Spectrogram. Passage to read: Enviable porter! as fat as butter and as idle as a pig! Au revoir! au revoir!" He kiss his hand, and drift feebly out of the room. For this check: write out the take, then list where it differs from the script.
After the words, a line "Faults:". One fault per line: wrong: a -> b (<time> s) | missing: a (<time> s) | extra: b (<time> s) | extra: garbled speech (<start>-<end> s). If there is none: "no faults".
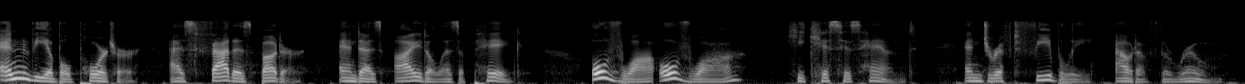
Enviable porter! as fat as butter and as idle as a pig! Au revoir! au revoir!" He kiss his hand, and drift feebly out of the room.
Faults:
no faults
